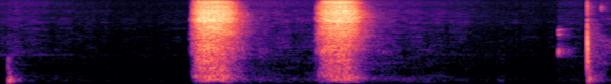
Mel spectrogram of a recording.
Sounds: Sniff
